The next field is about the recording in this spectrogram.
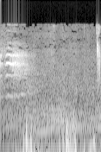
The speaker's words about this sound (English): That's my little lorikeet in the background. I call him Buddy.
